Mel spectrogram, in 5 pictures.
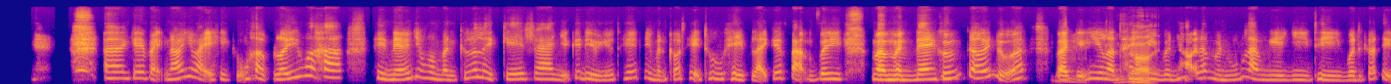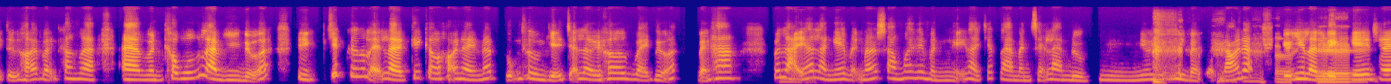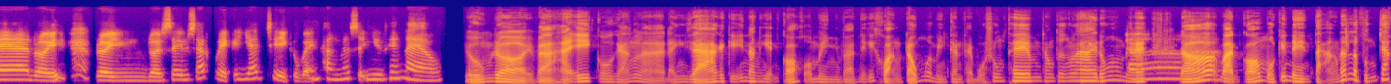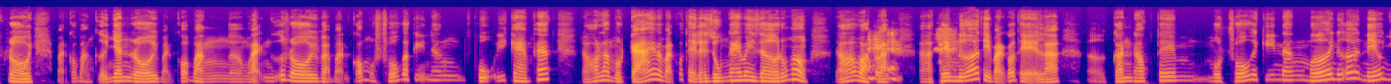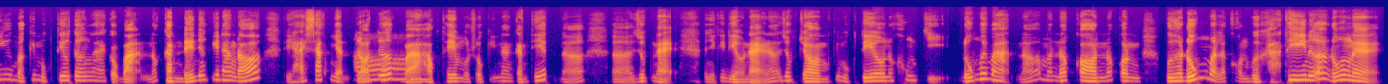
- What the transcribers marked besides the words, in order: laugh; laughing while speaking: "mà mình"; laugh; laughing while speaking: "rồi"; tapping; laugh
- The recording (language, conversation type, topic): Vietnamese, advice, Làm sao để xác định mục tiêu nghề nghiệp phù hợp với mình?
